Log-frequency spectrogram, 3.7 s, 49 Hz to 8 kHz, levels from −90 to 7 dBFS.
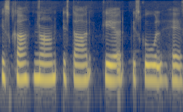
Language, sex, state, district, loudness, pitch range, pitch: Hindi, female, Madhya Pradesh, Katni, -16 LUFS, 210-235 Hz, 220 Hz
